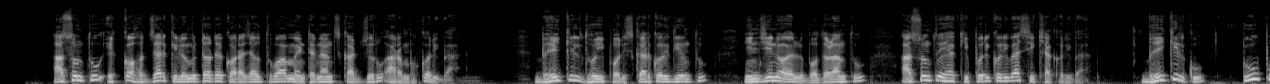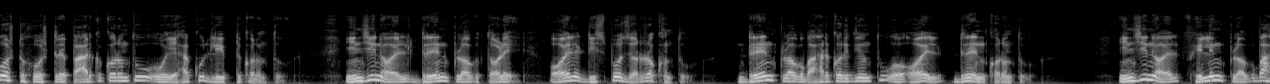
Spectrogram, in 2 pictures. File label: ORIYA MALE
